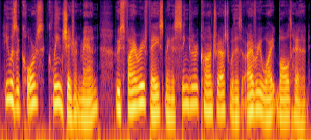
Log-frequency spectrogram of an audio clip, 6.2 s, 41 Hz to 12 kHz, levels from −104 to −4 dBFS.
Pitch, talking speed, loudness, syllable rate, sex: 140 Hz, 195 wpm, -17 LUFS, 5.2 syllables/s, male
